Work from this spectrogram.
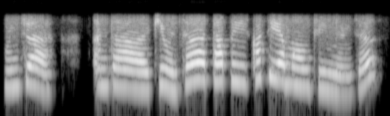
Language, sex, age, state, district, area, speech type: Nepali, female, 30-45, West Bengal, Darjeeling, rural, conversation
